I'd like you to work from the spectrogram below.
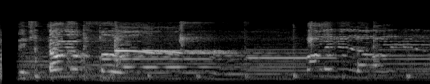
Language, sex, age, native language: Icelandic, other, 18-19, Icelandic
